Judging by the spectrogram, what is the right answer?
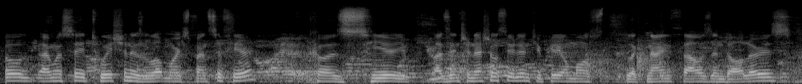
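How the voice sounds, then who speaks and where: A man's voice: fairly high pitch, fairly even intonation, normal speed. A young man from Switzerland talking casually in an interview. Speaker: exchange student, interviewee. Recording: loud crowd chatter behind.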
